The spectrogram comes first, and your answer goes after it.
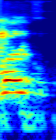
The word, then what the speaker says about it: Wogies: With the soft G, Wogies? It's soft G. Yeah, Wogies.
